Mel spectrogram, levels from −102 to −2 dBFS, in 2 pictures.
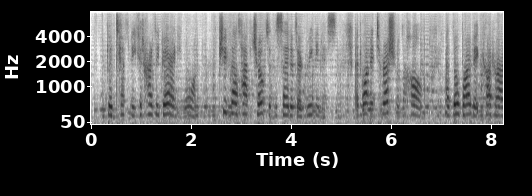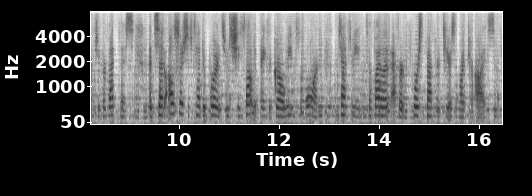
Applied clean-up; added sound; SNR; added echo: neural separator model SepFormer DNS4.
